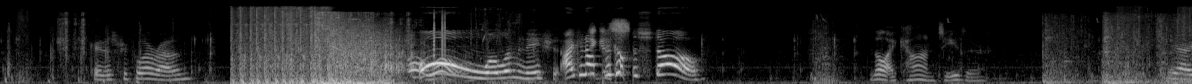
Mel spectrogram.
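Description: A teenage boy talks excitedly into a close microphone.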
